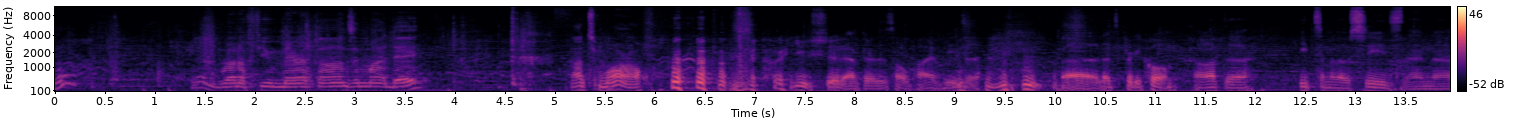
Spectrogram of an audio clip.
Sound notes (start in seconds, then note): 5.8 chuckles; 6.0 Drew laughs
